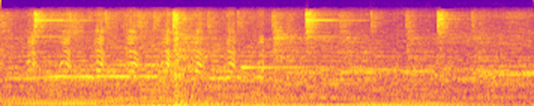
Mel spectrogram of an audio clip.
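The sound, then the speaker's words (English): Many battery hens cluck and squawk together in a dense, continuous chorus inside a crowded battery farm shed in New Zealand, with a steady low mechanical hum running underneath. “All in undercover footage gathered in a battery farm in New Zealand by animal rights activists.”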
